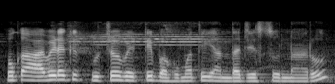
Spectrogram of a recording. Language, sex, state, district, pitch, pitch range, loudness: Telugu, female, Telangana, Hyderabad, 180 Hz, 160-195 Hz, -16 LUFS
